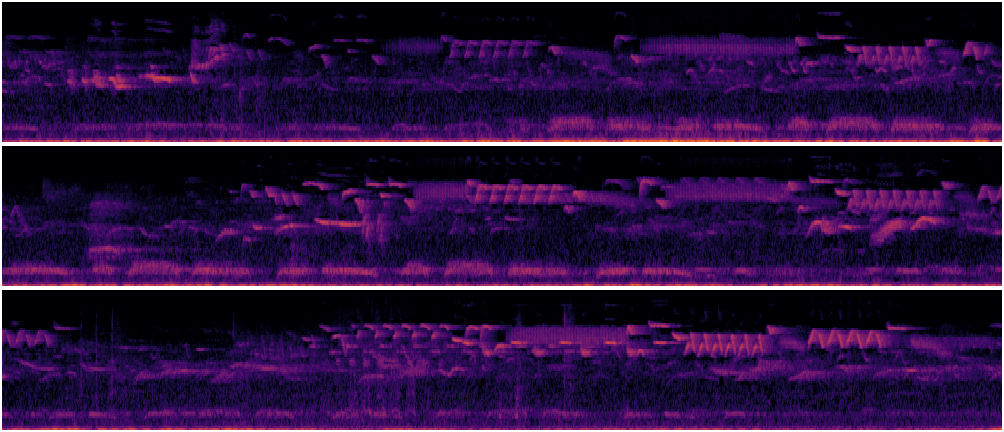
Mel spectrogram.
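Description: Birds chirping and singing fast, repeated high trills at intervals over a steady low background noise.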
